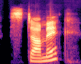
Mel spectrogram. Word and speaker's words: stomach: Stomach. Be careful. The ch is a c sound. Stomach. And it's not stomach, it's stomach. It's like ick.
